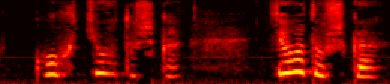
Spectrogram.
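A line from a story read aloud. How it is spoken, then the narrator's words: Tearful pleading. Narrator (Russian): взмолилась Пуляна со слезами на глазах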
